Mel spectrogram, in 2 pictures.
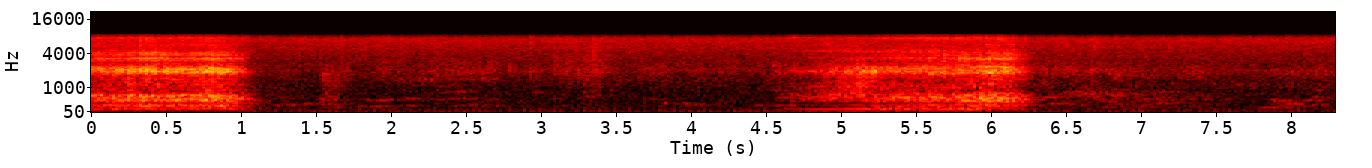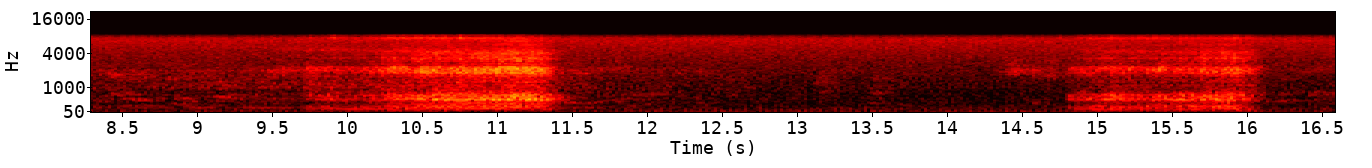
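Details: A sleeping adult, who denies that he snores, makes rhythmic, rattling snores on inhalation at about 13 breaths a minute.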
